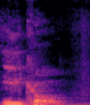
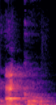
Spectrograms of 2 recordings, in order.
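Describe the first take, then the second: First: The first vowel sounds like "ee". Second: The first vowel sounds like "eh". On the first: The speaker calls it right. "The pronunciation is eco, as in ecology" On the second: The speaker calls it wrong. "usually Koreans say echo, but it's not echo"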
